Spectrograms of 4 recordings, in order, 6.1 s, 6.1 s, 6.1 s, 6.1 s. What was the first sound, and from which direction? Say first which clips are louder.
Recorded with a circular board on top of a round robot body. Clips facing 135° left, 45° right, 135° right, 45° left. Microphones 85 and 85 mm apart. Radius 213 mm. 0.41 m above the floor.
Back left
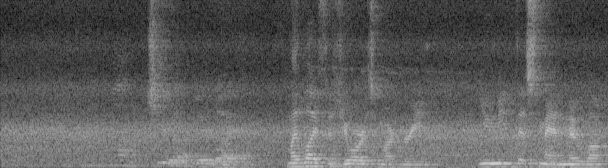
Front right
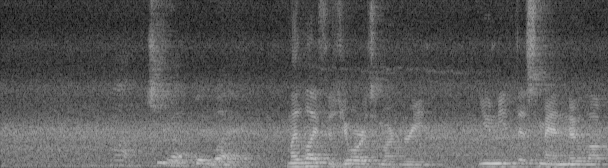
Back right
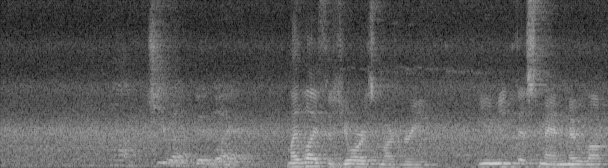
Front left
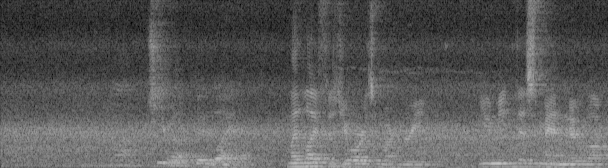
A man speaking: front right 1 dB, back right 2 dB; 60° right.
